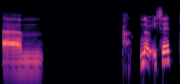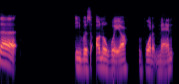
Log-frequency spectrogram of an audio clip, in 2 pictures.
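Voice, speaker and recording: A man co-hosting a casual podcast, chatting and laughing, and putting on quick voices for officials. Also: on the low side, sing-song, clean tone, no echo, dull audio. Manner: laughs often, acts out officials in quick asides. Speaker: podcast co-host. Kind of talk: casual chat.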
